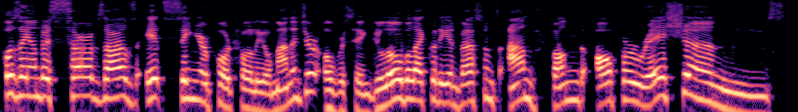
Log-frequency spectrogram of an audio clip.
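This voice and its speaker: A male show host with a highly animated delivery and a slightly high-pitched voice. He presents in a grandiose, emphatic way, as if every item is an announcement, and the sound is dry and close. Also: measured pace, hardly any pauses, no room sound. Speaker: live stream host. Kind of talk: animated scripted news monologue and guest interview.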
